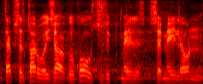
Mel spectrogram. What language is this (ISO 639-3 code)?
est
